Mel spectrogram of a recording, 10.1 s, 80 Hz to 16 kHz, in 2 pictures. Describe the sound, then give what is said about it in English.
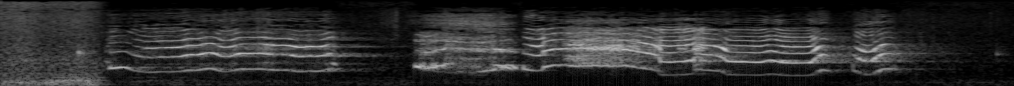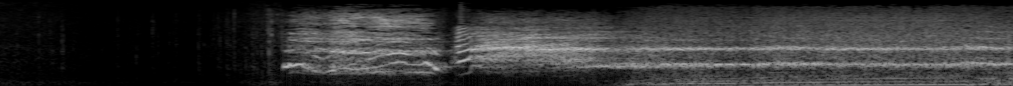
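Car tires screeching as the car is driven very fast: several loud, wavering high squeals in bursts, a short lull, then a long sustained squeal with a low engine roar building underneath at the end. “Sydney's scream turns into the screeching of tires as she is driving really fast to SD6.”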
